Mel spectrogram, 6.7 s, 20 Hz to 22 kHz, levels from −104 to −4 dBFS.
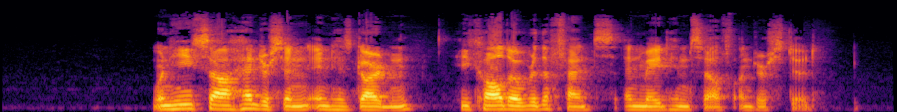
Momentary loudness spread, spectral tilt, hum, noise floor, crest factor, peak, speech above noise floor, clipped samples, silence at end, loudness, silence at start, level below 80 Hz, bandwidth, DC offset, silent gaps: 14 LU; -5 dB/octave; none; -74 dBFS; 18 dB; 0 dBFS; 57 dB; under 0.1%; 0.65 s; -17 LUFS; 1.15 s; -58 dBFS; 12.5 kHz; under 0.1%; none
